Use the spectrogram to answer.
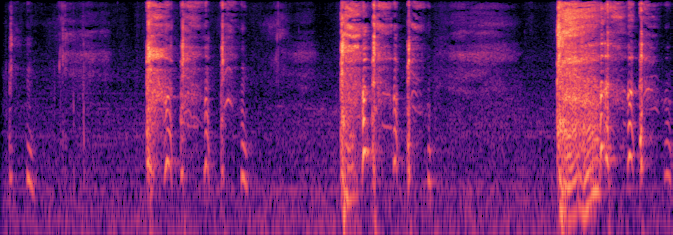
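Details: An adult has three bouts of harsh, forceful coughing, about a dozen coughs with a barking quality, described as an intense recurring barking cough.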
